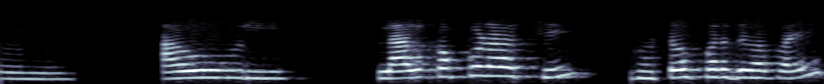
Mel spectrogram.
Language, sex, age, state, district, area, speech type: Odia, female, 45-60, Odisha, Malkangiri, urban, conversation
